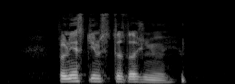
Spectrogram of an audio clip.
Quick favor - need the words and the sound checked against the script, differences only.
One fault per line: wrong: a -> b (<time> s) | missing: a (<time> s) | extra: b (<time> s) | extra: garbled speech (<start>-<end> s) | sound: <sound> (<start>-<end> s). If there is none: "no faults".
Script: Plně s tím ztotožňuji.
no faults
